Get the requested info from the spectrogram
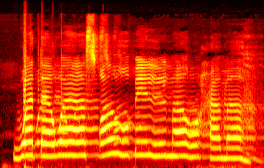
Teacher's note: مرحمہ میں را ساکن سے پہلے حرف پر زبر ہے تو را کو ہم پر یعنی موٹا کر کے پڑھیں گے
